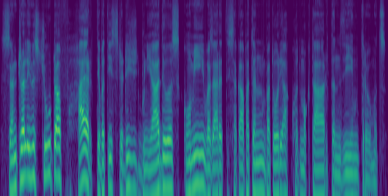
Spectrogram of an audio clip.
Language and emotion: Kashmiri, neutral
